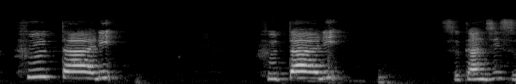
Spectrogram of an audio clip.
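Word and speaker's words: 二人: Avec le kanji 2, ça se prononce futari.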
